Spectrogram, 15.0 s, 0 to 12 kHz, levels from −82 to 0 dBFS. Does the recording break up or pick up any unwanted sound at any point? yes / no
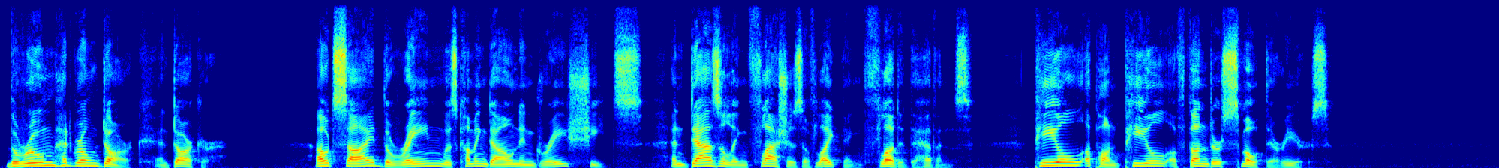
no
